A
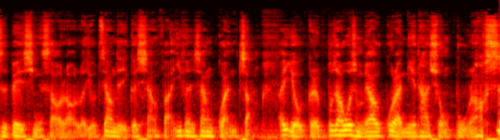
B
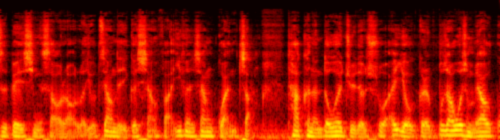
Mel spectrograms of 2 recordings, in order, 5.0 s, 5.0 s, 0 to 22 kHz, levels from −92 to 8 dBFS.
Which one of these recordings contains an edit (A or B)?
A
